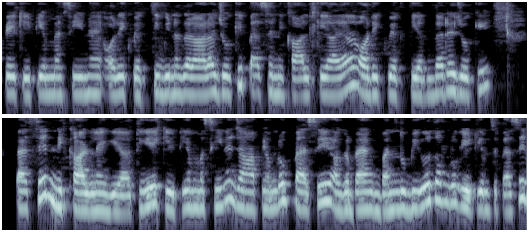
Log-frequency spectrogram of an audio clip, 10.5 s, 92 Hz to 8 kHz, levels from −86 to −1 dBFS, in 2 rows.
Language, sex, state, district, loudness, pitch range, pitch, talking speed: Hindi, female, Uttar Pradesh, Hamirpur, -23 LUFS, 200-225 Hz, 210 Hz, 280 wpm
